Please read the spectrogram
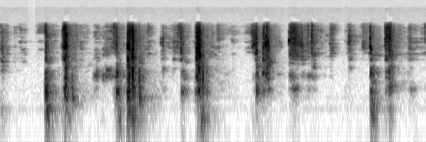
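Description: A deck of oracle cards being shuffled in the hands: a quiet, irregular run of light card clicks, several a second.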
